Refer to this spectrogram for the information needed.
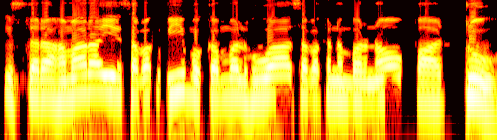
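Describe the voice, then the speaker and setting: A man's voice: high-pitched, fairly even intonation, moderate pace, a little mellow, low-quality recording. A man teaching Urdu reading, patiently sounding out each letter and asking the learner what the word says. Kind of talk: slow spelling-out lesson.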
